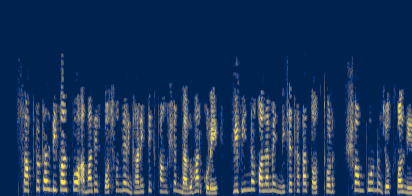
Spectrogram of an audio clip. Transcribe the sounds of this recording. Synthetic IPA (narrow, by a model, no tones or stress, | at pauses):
sab̚ʈoʈalbikolpoʔa̰mad̪eɾpɔt͡ɕʰond̪eɾɡaɽ̃it̪ikfaŋʃonbɛboɦaɾkoɾe | bibʱinːokɔlamenit͡ɕet̪ʰakat̪ot̪ʰːoɾ | ʃɔmpuɾnod͡ʑoɡfɔlni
